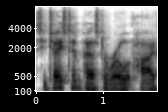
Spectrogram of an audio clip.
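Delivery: ordinary delivery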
